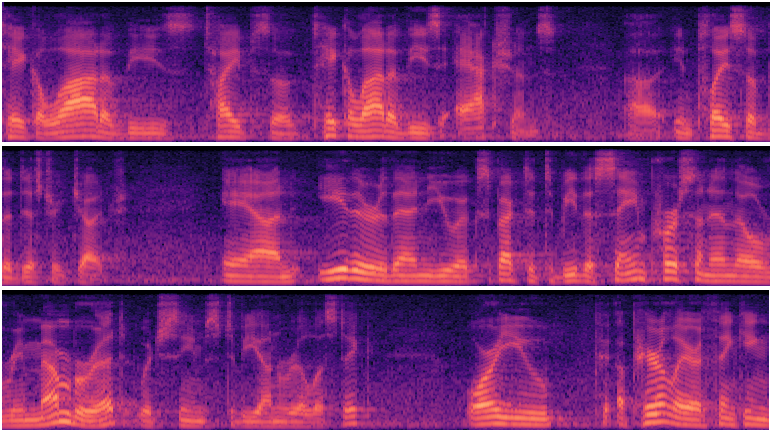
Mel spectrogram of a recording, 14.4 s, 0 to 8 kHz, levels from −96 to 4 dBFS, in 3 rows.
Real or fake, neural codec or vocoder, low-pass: real; none; 7.2 kHz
